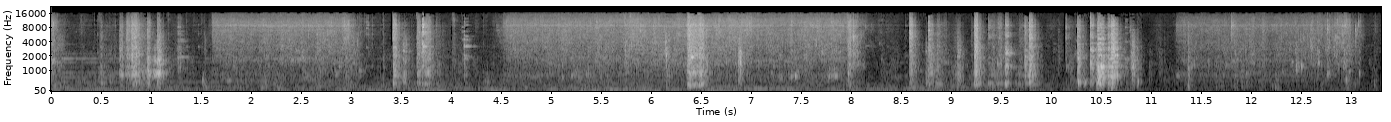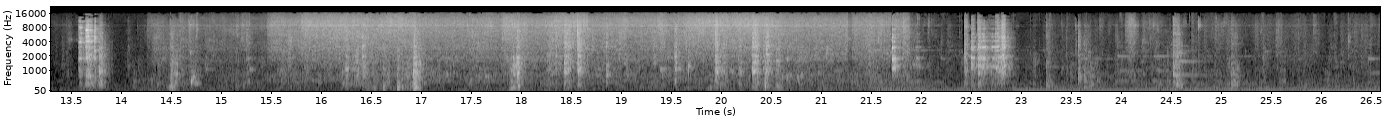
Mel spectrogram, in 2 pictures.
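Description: Dishes clatter and clink against each other.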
